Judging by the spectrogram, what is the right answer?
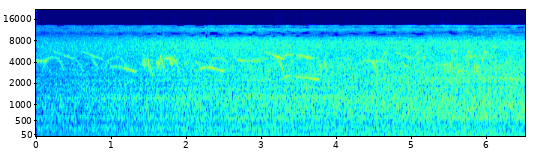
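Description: Farm tractor engine running steadily as the tractor works the field, growing louder as it draws near, with several birds chirping and whistling over it.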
